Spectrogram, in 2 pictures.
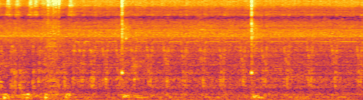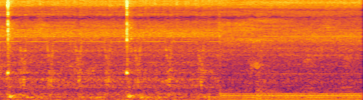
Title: The printer makes a ticking noise but doesn't print anything.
